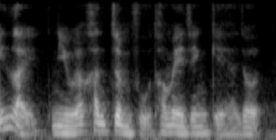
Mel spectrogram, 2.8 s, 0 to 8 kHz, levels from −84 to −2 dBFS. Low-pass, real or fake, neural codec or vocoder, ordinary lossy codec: 7.2 kHz; fake; codec, 16 kHz in and 24 kHz out, 1 kbps, XY-Tokenizer; none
